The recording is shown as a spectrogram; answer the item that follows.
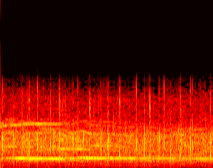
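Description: Concert audience clapping and cheering after a song ends: dense, steady applause with a few long, high held tones ringing over it.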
